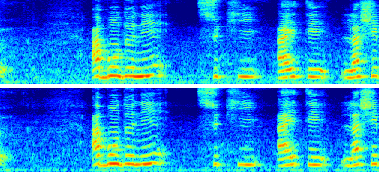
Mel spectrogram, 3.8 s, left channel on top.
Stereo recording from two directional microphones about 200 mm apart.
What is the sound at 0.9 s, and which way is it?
A woman's voice, 55° right (ahead or behind).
